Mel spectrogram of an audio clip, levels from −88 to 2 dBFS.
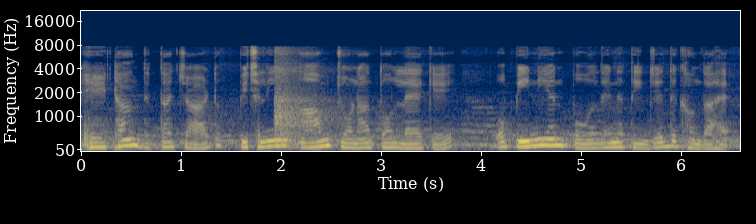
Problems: constant background noise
